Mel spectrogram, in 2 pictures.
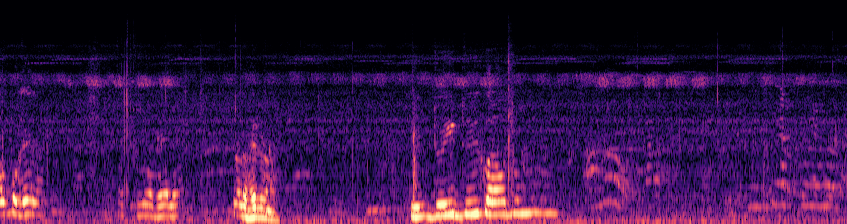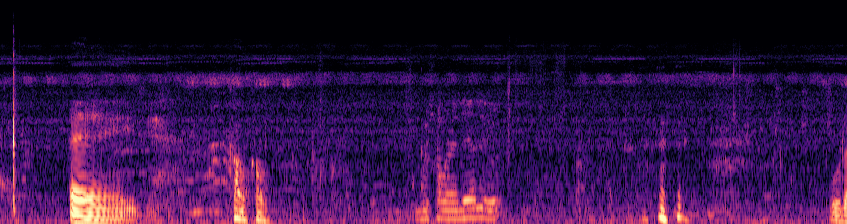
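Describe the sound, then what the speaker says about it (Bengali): In a village in Bikrampur, crickets keep up a steady, high, continuous chirring in the background while people talk and call out over it. "গ্রামে যে ঝিঝি ঝিঝি সাউন্ড সব কিছু মিলে আমি রিয়েল সাউন্ডটাই শোনাতে চাই"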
